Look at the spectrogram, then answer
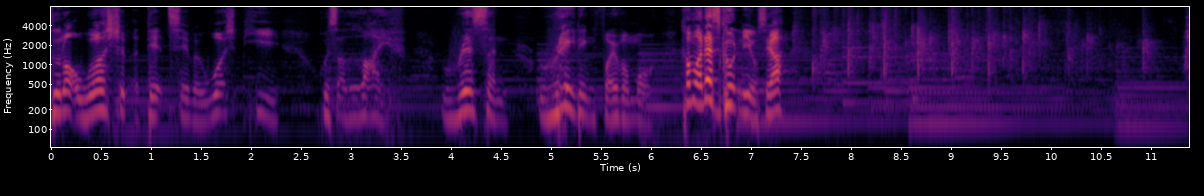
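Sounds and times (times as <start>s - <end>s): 
speech: 0.0s - 7.8s
light golf clap from audience: 6.7s - 11.3s.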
